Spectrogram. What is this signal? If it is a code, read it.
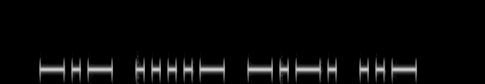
Morse code, heard as a keyed tone, about 15 wpm, 700 Hz. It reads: K4CU
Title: USA Call Signs - 4 Characters - 6x Character Spacing - 15wpm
